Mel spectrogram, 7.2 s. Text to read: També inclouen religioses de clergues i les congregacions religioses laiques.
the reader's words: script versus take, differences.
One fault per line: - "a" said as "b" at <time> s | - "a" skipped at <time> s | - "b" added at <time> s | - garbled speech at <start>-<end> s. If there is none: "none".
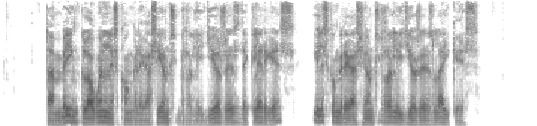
- "les congregacions" added at 1.5 s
